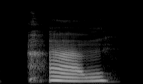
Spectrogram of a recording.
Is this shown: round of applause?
no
